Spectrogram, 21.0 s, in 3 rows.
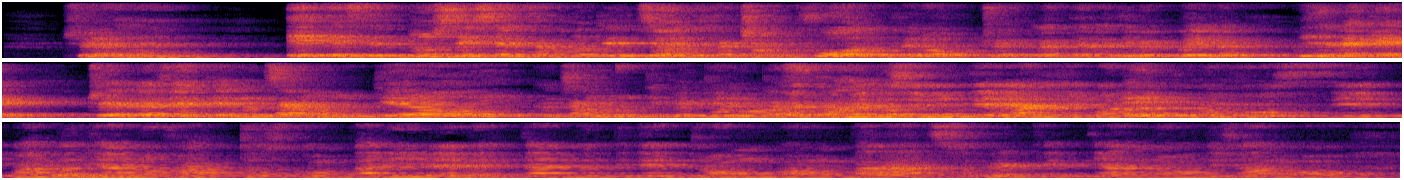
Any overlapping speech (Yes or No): Yes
